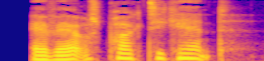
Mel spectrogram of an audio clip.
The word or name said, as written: erhvervspraktikant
